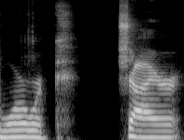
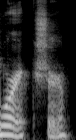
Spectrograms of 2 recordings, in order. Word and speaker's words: Warwickshire: I think she's in Warwickshire because I know she didn't pronounce the second W.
